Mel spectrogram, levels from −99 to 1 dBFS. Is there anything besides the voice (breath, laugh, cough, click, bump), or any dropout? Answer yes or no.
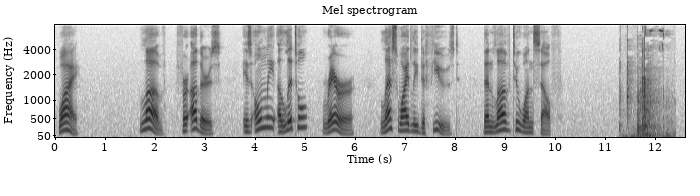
yes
